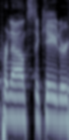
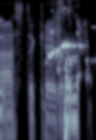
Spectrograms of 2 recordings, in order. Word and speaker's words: prognosticator: Let me ask you, Harry, because you're the pronounsticator here, or whatever. Do you? Prognosticator. Did I say it wrong?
